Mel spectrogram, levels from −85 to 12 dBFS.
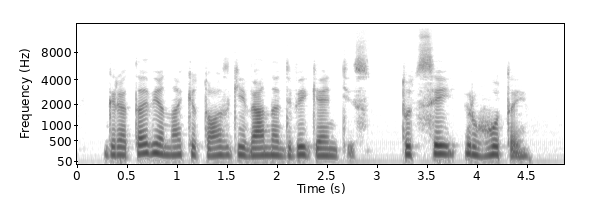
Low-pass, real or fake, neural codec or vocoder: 14.4 kHz; real; none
